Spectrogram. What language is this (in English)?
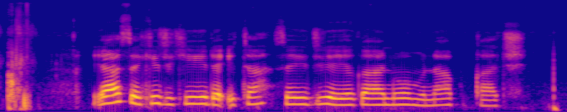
Hausa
